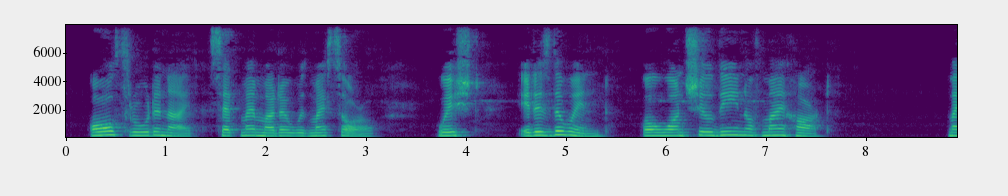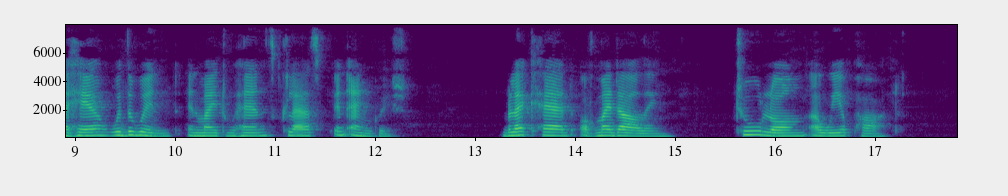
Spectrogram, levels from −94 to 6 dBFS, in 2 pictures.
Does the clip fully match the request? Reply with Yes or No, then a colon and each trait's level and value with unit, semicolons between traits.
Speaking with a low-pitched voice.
No: high, 215 Hz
